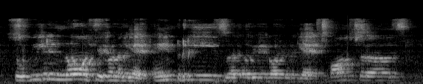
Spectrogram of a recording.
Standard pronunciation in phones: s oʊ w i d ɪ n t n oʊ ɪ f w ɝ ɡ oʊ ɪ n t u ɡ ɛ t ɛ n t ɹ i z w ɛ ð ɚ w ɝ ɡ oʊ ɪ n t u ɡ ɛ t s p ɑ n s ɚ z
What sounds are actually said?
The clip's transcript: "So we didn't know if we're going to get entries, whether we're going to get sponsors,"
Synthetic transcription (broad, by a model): s oʊ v i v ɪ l n oʊ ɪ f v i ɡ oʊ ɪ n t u ɡ ɛ t ɛ n t ɹ i z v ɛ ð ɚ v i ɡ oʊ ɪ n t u ɡ ɛ t s p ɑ n s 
